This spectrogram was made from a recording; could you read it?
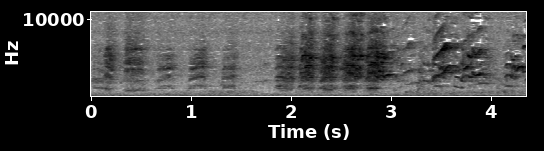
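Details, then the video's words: Rainbow lorikeets in Australia calling during rain, soft scattered high chirps building into a loud screechy chatter with sharp twittering notes near the end. "Australian Rainbow Lorikeets Singing in the rain."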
